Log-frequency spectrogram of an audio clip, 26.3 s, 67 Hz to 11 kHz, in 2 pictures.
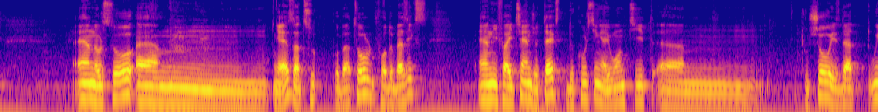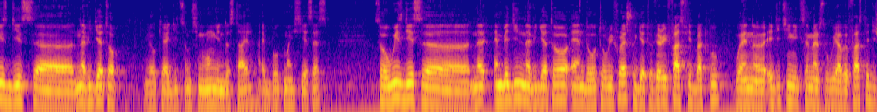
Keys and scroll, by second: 13.9 ctrl+s, 18.4 ctrl+z, 19.9 ctrl+s.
